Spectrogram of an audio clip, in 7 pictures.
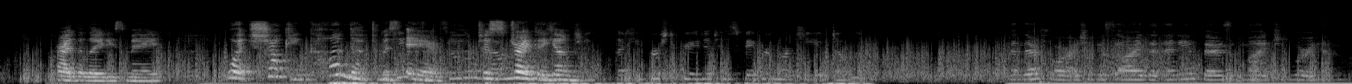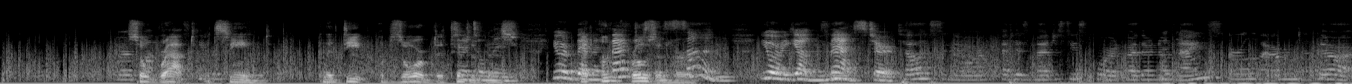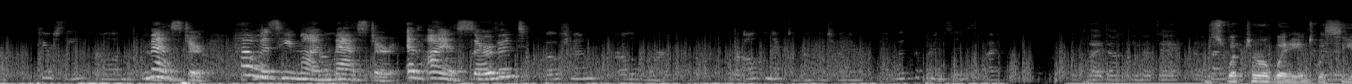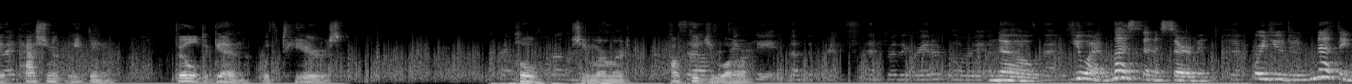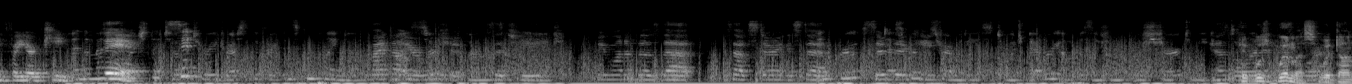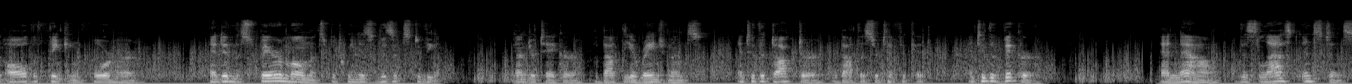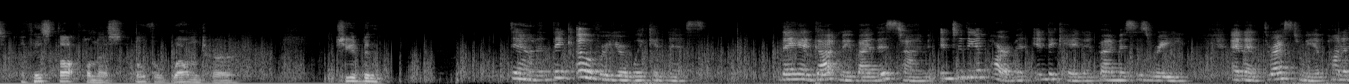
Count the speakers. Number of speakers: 4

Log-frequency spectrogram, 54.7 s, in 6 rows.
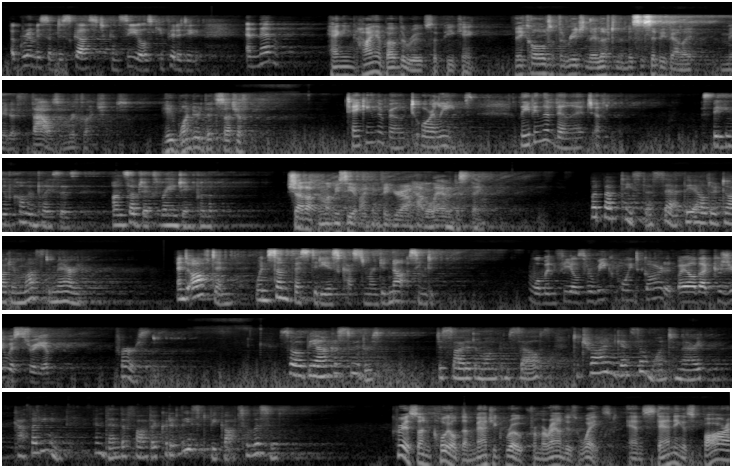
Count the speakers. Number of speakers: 9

